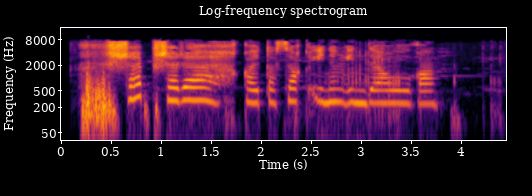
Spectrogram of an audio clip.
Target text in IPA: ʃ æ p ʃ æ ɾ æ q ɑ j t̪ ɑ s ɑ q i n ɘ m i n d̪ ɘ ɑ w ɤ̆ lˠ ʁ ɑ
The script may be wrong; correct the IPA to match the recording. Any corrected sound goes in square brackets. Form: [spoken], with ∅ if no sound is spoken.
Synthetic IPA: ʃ æ p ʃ æ ɾ æ q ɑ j t̪ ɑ s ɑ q i n ɘ [ŋ] i n d̪ ɘ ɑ w ɤ̆ lˠ ʁ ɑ

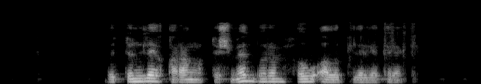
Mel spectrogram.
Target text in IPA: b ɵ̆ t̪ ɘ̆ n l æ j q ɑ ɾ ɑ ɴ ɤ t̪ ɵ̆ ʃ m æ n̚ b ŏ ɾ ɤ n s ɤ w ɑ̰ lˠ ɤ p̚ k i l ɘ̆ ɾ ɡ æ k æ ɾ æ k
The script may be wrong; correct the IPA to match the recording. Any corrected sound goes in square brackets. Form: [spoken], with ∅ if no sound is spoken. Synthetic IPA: b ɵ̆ t̪ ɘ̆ n l æ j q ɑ ɾ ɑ ɴ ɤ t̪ ɵ̆ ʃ m æ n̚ b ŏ ɾ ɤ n [h] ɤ w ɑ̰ lˠ ɤ p̚ k i l ɘ̆ ɾ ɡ æ k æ ɾ æ k

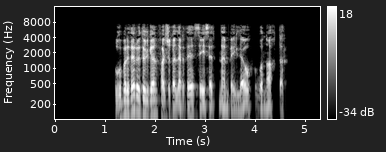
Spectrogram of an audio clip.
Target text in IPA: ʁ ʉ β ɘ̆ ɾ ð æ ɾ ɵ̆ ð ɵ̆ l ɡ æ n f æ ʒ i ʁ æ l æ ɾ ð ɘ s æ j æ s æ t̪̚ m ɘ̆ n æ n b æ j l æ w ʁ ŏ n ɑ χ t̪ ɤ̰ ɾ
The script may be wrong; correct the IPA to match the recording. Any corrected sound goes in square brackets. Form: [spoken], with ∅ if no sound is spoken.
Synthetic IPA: ʁ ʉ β ɘ̆ ɾ ð æ ɾ ɵ̆ ð ɵ̆ l ɡ æ n f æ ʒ i ʁ æ l æ ɾ ð ɘ s æ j æ s æ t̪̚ m ɘ̆ n æ n b æ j l æ w ʁ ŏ n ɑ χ t̪ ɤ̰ ɾ

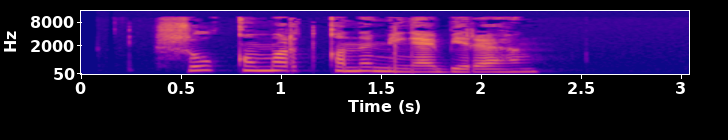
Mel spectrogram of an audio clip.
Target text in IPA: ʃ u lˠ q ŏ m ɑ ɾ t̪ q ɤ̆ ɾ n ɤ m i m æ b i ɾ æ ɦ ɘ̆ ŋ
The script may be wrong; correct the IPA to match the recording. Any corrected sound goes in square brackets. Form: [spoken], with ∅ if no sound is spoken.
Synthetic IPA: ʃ u lˠ q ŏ m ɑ ɾ t̪ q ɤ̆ [∅] n ɤ m i [ŋ] æ b i ɾ æ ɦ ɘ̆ ŋ

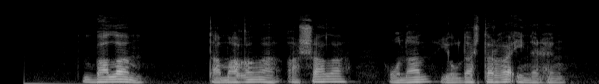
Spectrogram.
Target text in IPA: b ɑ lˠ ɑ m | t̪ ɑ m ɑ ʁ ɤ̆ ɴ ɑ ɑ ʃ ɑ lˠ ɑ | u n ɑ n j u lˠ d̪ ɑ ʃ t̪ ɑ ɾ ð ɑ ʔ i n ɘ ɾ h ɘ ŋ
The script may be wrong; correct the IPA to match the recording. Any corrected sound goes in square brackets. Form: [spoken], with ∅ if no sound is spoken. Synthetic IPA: b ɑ lˠ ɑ m | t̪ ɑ m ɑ ʁ ɤ̆ ɴ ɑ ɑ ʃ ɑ lˠ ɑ | u n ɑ n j u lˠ d̪ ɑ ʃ t̪ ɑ ɾ [ʁ] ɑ ʔ i n ɘ ɾ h ɘ ŋ

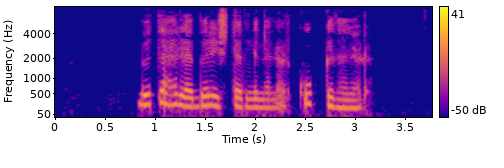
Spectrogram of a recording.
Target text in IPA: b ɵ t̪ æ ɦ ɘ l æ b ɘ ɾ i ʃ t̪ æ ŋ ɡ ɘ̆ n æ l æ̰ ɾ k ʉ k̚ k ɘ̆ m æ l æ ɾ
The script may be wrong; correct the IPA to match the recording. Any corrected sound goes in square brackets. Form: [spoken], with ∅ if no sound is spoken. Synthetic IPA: b ɵ t̪ æ ɦ ɘ l æ b ɘ ɾ i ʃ t̪ æ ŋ ɡ ɘ̆ n æ l æ̰ ɾ k ʉ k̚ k ɘ̆ [n] æ l æ ɾ

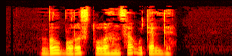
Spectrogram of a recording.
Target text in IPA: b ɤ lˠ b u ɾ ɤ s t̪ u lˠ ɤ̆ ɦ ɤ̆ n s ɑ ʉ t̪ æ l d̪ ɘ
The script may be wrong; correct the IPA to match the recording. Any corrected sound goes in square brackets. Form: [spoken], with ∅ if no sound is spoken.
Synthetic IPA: b ɤ lˠ b u ɾ ɤ s t̪ u lˠ ɤ̆ ɦ ɤ̆ n s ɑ ʉ t̪ æ l d̪ ɘ

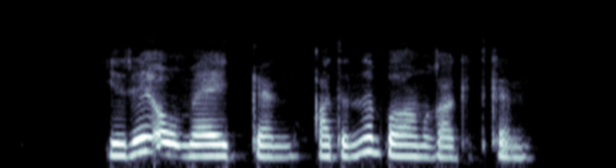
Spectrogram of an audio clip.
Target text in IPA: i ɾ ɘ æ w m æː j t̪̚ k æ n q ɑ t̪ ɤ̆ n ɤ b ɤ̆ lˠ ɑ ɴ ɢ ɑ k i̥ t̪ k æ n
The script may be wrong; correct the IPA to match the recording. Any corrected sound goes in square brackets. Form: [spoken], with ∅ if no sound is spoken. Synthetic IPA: i ɾ ɘ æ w m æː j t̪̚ k æ n q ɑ t̪ ɤ̆ n ɤ b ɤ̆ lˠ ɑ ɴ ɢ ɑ k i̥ t̪ k æ n

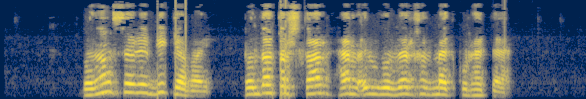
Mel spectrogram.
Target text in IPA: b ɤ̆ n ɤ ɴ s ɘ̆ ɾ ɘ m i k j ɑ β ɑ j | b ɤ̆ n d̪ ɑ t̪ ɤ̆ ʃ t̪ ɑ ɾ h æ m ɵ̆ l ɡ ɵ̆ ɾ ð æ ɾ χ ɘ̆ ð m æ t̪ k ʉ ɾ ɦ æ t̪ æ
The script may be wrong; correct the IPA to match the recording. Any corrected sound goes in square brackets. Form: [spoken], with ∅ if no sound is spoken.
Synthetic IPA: b ɤ̆ n ɤ ɴ s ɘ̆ ɾ ɘ [b] i k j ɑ β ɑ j | b ɤ̆ n d̪ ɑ t̪ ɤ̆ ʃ t̪ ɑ ɾ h æ m ɵ̆ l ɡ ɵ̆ ɾ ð æ ɾ χ ɘ̆ ð m æ t̪ k ʉ ɾ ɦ æ t̪ æ

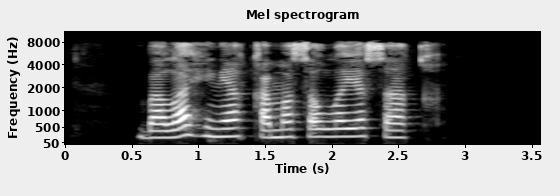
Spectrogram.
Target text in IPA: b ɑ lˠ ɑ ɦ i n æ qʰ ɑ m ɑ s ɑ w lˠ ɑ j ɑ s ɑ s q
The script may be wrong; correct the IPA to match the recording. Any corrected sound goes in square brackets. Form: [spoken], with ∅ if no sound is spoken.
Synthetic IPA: b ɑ lˠ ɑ ɦ i [ŋ] æ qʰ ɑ m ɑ s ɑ w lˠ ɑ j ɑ s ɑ [∅] q

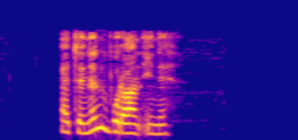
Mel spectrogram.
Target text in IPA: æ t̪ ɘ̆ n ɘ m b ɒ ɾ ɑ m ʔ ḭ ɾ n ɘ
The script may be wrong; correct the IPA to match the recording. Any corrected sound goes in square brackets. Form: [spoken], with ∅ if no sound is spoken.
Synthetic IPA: æ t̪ ɘ̆ n ɘ [n] b [u] ɾ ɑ [n] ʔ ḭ [∅] n ɘ

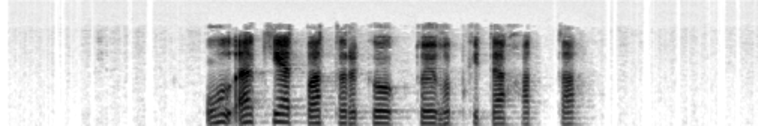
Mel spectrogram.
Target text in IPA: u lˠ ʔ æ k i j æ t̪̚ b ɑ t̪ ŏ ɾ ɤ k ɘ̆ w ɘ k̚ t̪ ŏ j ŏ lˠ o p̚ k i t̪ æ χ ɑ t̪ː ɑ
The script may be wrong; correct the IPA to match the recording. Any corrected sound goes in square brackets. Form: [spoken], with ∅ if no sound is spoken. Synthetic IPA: u lˠ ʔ æ k i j æ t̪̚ b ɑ t̪ [ɤ̆] ɾ ɤ k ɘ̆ w ɘ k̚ t̪ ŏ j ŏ lˠ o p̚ k i t̪ æ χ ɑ t̪ː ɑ

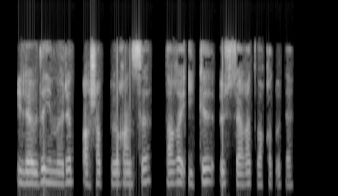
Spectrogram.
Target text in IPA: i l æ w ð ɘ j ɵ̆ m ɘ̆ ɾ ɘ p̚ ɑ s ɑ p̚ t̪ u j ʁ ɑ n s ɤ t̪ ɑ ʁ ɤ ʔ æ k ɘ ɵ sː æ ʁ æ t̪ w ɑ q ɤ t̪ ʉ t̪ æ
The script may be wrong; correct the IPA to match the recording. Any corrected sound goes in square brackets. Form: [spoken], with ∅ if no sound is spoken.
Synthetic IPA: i l æ w ð ɘ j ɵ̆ m ɘ̆ ɾ ɘ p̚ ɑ [ʃ] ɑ p̚ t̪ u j ʁ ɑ n s ɤ t̪ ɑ ʁ ɤ ʔ [i] k ɘ ɵ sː æ ʁ æ t̪ w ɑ q ɤ t̪ ʉ t̪ æ

